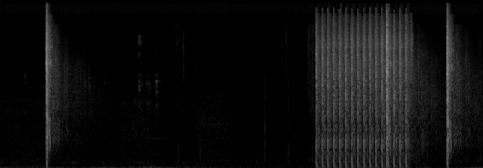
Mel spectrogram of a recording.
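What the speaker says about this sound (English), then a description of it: "He's just having fun shooting his PPSH" PPSh submachine gun fired in the military shooter Squad during a large convoy battle with insurgents: a single sharp shot, then a rapid sustained burst of roughly a second and a half, then one more crack, with quiet ambience between.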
